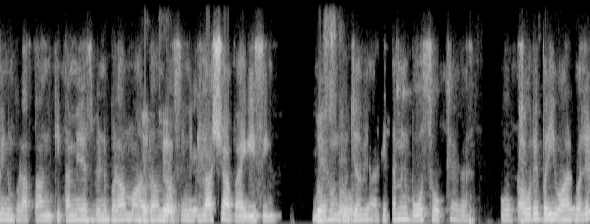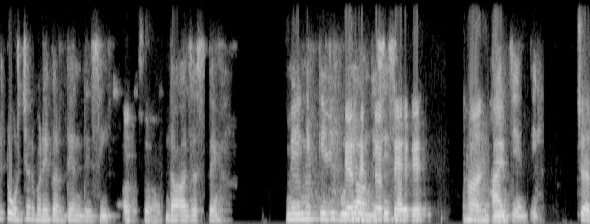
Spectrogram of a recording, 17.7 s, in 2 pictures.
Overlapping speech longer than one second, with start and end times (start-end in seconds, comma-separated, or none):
13.2-15.0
